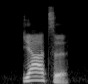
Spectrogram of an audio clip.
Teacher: The first tone is a high, level tone.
